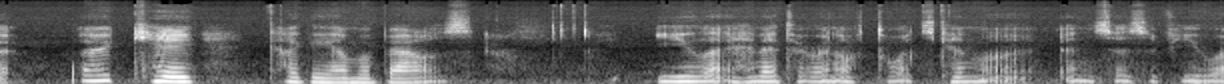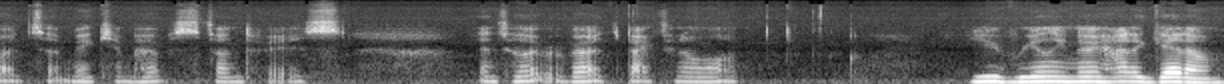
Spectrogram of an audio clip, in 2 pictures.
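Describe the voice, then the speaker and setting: A woman with a fairly high pitch and fairly even intonation talks at a moderate pace over noticeable background noise. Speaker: fanfic reader. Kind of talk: reading aloud; casual chat.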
